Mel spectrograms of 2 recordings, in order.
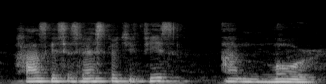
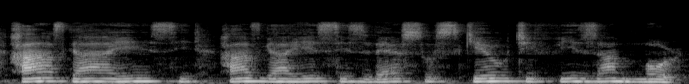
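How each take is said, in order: First: Said in the usual way. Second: "rasga esses versos que eu te fiz, amor" drawn out very slowly, each stress felt; stretched, sing-song reading of "rasga esses versos que eu te fiz, amor"; slow rhythmic recital. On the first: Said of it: "Então aqui, ó, a última sílaba tônica". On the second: Shown as a demonstration. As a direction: recite the line slowly to let its music be heard. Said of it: "a gente vê muito pela questão da sonoridade".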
